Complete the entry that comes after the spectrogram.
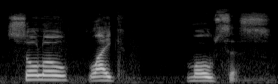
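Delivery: slow and loud, word by word; sounding it out. Real, not acted. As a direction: spell out the phrase slowly for a listener. Trying out a Spanish phrase.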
